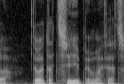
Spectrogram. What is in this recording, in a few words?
"tyb", Welsh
